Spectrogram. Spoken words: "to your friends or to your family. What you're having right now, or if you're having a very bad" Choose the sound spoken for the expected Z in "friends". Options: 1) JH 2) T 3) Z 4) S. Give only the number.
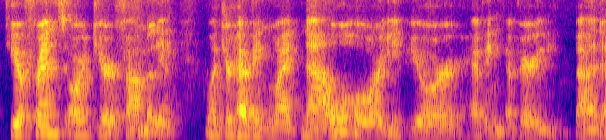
3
